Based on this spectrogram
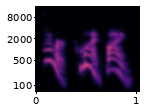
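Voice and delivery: high, airy mock shrug; playfully retelling his own impatience; dismissive brush-off. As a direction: toss it off like it doesn't matter. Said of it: "I said".

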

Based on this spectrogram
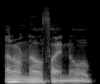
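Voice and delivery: usual speaking voice

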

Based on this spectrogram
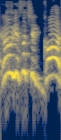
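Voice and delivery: high, lightly voiced flatterers; mock the crowd hailing Herod; a hint of fawning worship. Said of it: "they're like".

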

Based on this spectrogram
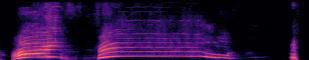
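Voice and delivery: high, loud melodramatic cry; drama queen wail. Retold or imitated. Daughter phones mother from the icy driveway, mock wailing. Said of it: "she's the worst drama queen ever".

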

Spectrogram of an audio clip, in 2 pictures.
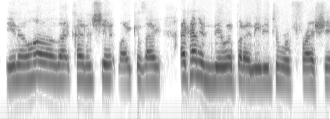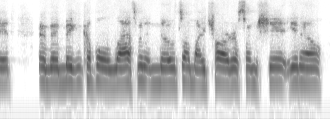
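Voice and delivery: normal talking voice

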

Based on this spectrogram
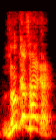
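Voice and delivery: very high loud full-name call; shouting. Real, not acted. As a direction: bellow his full name. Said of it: "do it again".

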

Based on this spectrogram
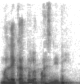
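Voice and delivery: ordinary delivery

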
